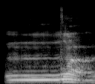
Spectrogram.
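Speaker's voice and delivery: smacking kiss sound; blown kiss. Real, not acted. Man counting down days to his trip, smacking kiss. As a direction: plant a big audible kiss. Can't wait to go back.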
